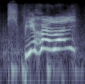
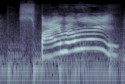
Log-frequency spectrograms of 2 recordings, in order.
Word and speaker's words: Spiralite: Is it speite? Beautiful light spy helm picked them up for you. Yeah. No wonder I didn't know why I had them. Spiralite. That's how you say it.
